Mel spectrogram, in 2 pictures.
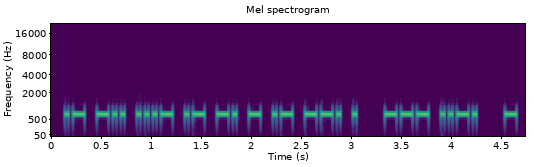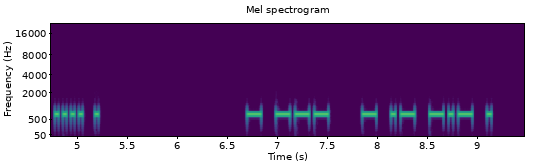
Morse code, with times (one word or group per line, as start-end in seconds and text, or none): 0.1-3.1 ADVANTAGE
3.3-4.3 OF
4.5-5.2 THE
6.7-7.5 TO
7.9-9.1 TAKE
